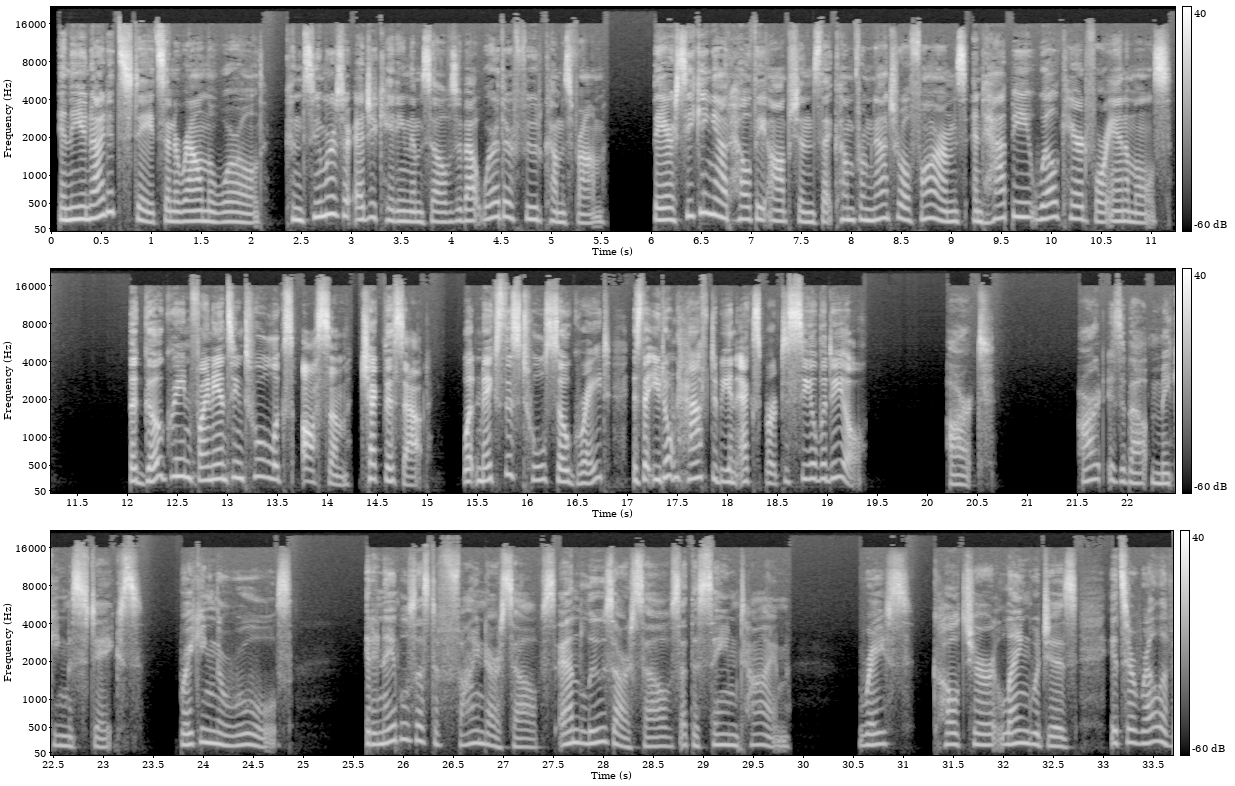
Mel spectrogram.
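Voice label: American English, Corporate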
